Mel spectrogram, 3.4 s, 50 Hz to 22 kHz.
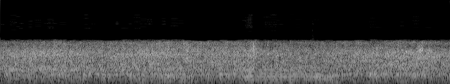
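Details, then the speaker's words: Custom-made 110-pound-capacity rock tumbler barrel; steady dense gritty rattle of rocks churning in the drum, still loud but no knocks or surges; running normally. "we look at this one still making a lot of noise"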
